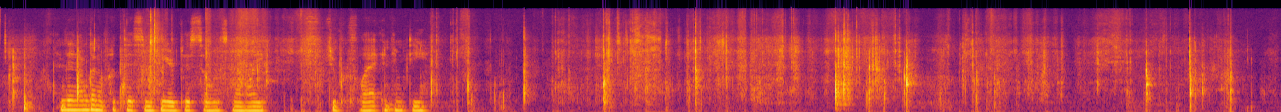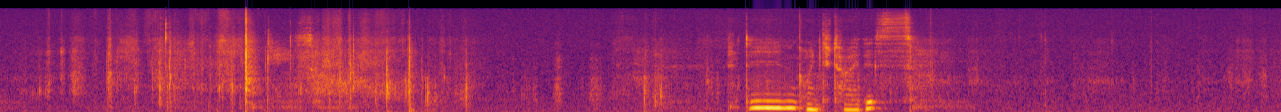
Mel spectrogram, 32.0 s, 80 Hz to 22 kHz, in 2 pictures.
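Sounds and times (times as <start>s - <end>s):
paper rustling and sliding: 0.0s - 19.2s, 19.8s - 22.0s.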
